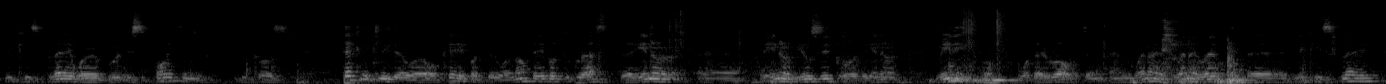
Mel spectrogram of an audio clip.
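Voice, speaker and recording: Halting Israeli-born author at a distance. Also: male voice, lowish voice. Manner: halting, many restarts and fillers. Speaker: author of the adapted books. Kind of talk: post-show audience talk. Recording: echoey room from far off, noisy.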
